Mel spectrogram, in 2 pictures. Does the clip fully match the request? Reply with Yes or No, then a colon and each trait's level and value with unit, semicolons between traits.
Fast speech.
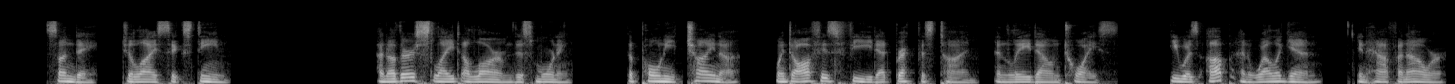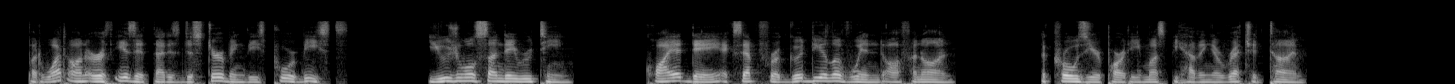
No: average, 140 wpm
